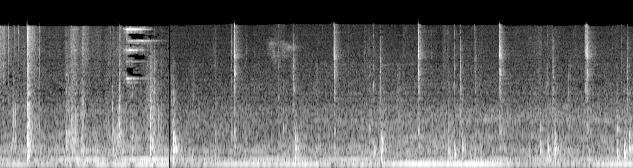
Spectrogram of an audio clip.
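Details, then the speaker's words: Drum brake after wheel cylinder replacement and reassembly, before bleeding: sharp clicks every half second as the emergency brake is worked; self-adjuster ratcheting normally. "so I can go inside and adjust the brakes using the emergency brake and you should be able to hear it [Music] clicking there we go"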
